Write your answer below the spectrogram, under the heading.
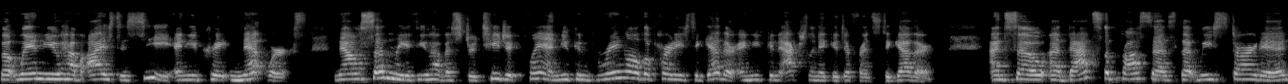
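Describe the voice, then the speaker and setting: Pitched fairly high, a woman speaks at a moderate pace in a normal speaking voice with ordinary pitch variation. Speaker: nonprofit founder and former pastor. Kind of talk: presentation in online meeting.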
